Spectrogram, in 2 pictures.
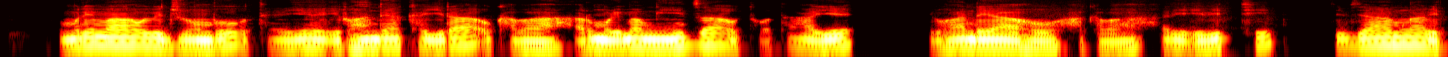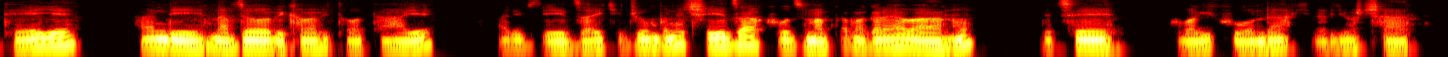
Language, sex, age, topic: Rundi, male, 25-35, agriculture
